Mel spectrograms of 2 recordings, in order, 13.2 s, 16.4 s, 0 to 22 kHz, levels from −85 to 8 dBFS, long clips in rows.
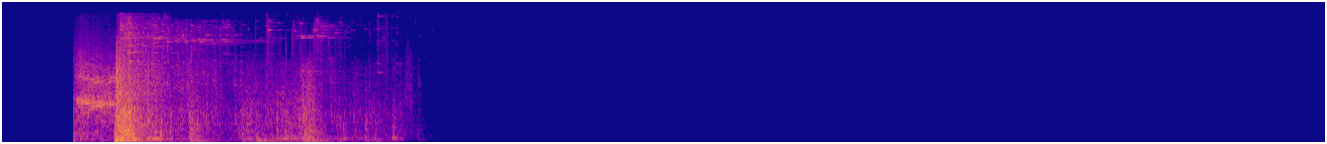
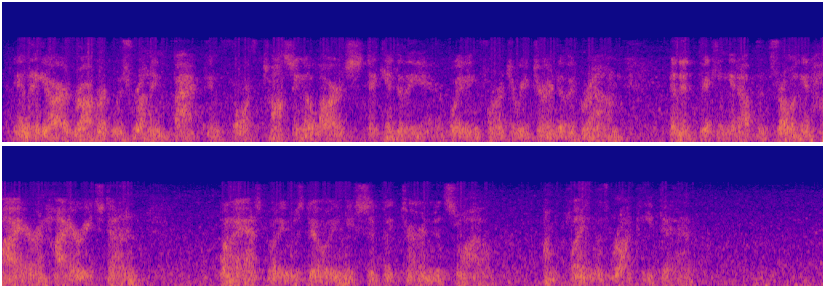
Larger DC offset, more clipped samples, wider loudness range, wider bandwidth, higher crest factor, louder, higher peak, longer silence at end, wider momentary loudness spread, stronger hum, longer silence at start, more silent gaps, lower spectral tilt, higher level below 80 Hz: neither; neither; first, 15 LU vs 4 LU; first, 16 kHz vs 8 kHz; first, 30 dB vs 20 dB; first, -24 LUFS vs -28 LUFS; first, -4 dBFS vs -8 dBFS; first, 9.3 s vs 0 s; first, 27 LU vs 15 LU; neither; first, 0.7 s vs 0 s; neither; second, -4 dB/octave vs -6 dB/octave; about the same, -44 dBFS vs -40 dBFS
